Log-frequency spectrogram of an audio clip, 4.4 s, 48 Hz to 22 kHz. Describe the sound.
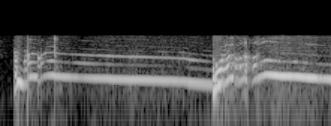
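A person lets out two long, loud wolf-like howls, a howl given at 9:30, the first sliding slowly downward and the second rising then holding steady, a human voice imitating a howling dog, with no talking.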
